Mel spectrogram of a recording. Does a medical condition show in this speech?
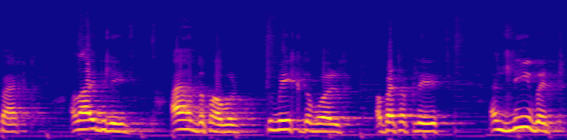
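Yes: cerebral palsy.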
